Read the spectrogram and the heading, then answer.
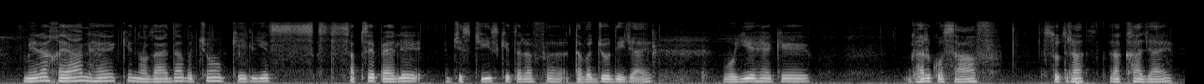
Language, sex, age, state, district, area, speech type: Urdu, male, 18-30, Delhi, South Delhi, urban, spontaneous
